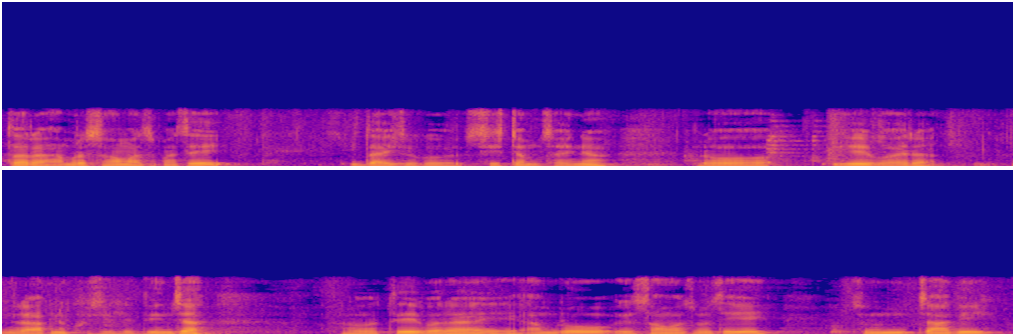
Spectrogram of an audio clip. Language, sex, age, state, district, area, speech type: Nepali, male, 30-45, West Bengal, Darjeeling, rural, spontaneous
